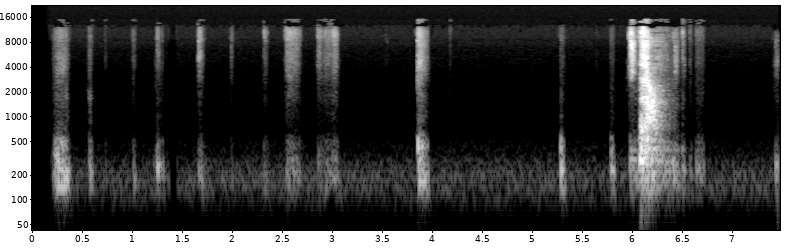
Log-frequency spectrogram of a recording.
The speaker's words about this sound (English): as we wait for Matt and my dog barks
